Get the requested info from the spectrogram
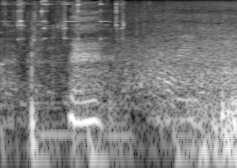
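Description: A short laugh among quick clicks and rustles of a phone being handled and swung, then a steady hiss of wind and surf.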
